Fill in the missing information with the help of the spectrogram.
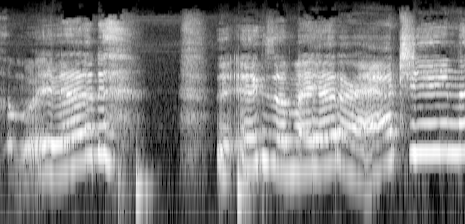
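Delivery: very high, stretched-out shriek; panicked wail. Acted. Elephant horrified that eggs hatch on his head, shrieking. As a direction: shriek it in mounting disbelief.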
